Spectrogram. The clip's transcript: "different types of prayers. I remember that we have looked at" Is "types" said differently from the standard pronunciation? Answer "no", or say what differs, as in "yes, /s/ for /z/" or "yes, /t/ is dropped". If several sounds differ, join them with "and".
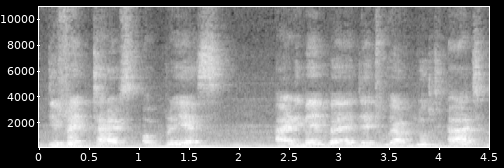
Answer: no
